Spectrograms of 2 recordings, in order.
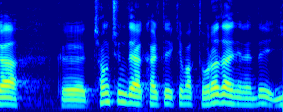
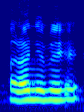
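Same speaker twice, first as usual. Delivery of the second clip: retold husband; 6 semitones higher, 5 dB louder than usual. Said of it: "막 이랬을 거예요".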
